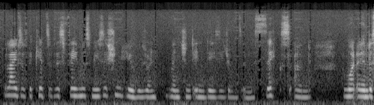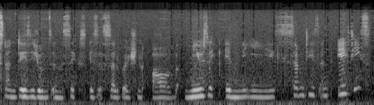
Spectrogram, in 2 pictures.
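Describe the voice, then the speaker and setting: A woman's voice: fairly high pitch, fairly even intonation, moderate pace, hardly any pauses, dark tone, slight background noise, rough recording. A woman with a Geordie accent chatting casually to camera about books, rambling and correcting herself as she goes. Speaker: book vlogger.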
